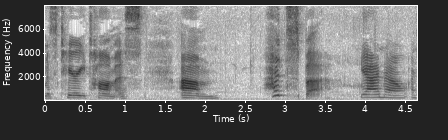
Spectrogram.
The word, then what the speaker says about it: chutzpah: The C is silent.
